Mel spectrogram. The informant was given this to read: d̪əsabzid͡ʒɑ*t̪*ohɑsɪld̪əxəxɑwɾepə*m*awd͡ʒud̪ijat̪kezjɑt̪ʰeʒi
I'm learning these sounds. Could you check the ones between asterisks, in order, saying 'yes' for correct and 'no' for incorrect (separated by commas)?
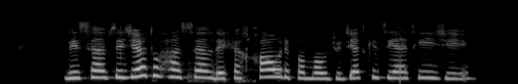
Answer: yes, yes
